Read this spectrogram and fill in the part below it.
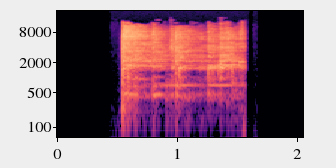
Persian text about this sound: نه درس ماما این صدا در قابلمه بود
